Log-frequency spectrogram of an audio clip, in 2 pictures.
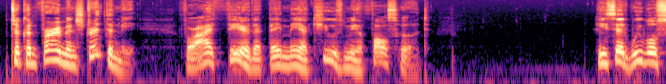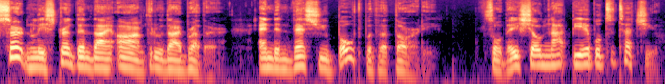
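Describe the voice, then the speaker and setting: A man reading scripture aloud in a solemn, formal and measured recitation style. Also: mid-range voice, a bit bright, dry recording, studio quality. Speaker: scripture reader.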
